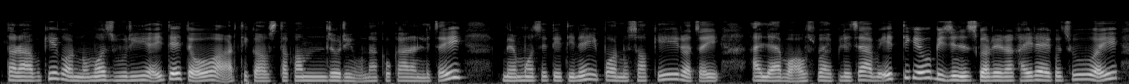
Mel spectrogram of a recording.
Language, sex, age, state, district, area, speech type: Nepali, female, 45-60, West Bengal, Kalimpong, rural, spontaneous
